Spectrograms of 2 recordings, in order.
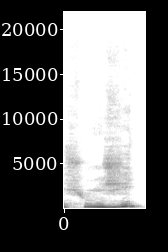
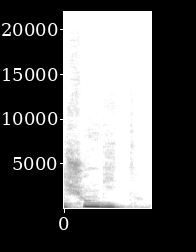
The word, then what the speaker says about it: shungite: ide oui je sais en français ça pourrait se prononcer shunji mais c'est chou guîtres voilà ça a été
